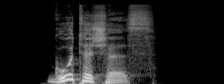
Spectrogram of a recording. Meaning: strong/mixed nominative/accusative neuter singular of gotisch
- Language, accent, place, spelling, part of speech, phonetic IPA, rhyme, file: German, Germany, Berlin, gotisches, adjective, [ˈɡoːtɪʃəs], -oːtɪʃəs, De-gotisches.ogg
